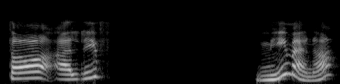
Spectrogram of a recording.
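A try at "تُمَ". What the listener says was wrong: تو الف میم زبر، زبر بھی ہے نا. توم.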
